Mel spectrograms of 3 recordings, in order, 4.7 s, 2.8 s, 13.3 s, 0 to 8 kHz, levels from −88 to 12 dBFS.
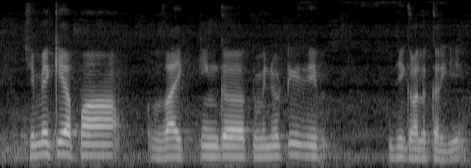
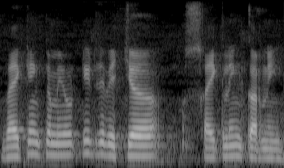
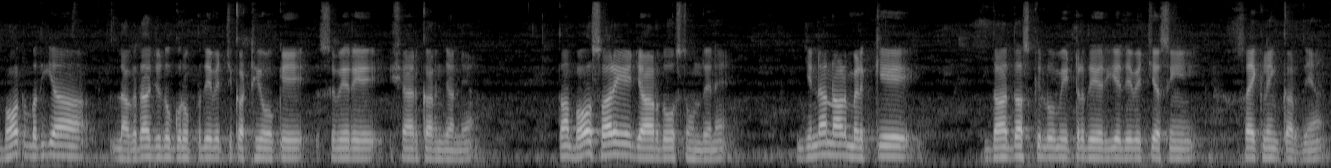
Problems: background sounds at intervals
